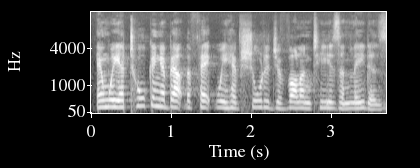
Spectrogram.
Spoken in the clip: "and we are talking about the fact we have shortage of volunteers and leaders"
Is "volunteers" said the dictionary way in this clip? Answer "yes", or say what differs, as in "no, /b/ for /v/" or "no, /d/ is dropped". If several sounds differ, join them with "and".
yes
